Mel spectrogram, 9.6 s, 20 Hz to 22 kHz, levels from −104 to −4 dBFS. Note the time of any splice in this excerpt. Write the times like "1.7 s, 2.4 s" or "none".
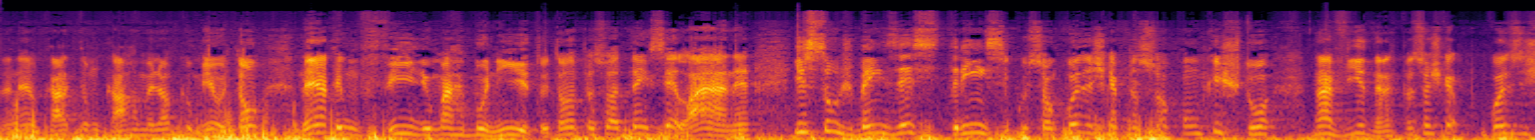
2.0 s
